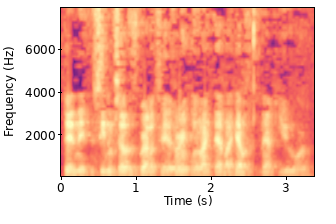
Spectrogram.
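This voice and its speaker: A male interrogator speaks quickly in a fairly low voice. He probes informally with short follow-up questions. The recording is echoey, with faint noise. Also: steady tone. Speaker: police interrogator. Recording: roomy, noisy police interview recording.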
